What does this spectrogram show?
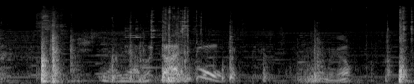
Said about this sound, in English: Tell me, there's a box open here, just the tools. Talk me through some of this stuff. What is it all for?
